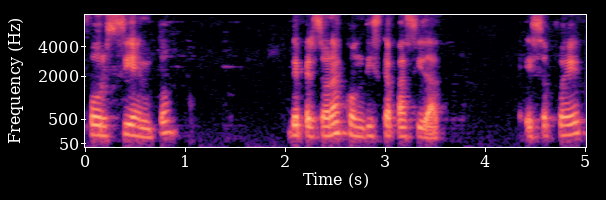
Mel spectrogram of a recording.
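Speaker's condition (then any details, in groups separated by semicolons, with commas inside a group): No condition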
